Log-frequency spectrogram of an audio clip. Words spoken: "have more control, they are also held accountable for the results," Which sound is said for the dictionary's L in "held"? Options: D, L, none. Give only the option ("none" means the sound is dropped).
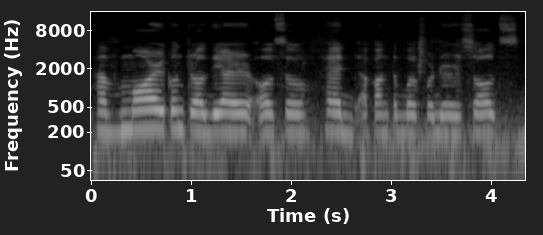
none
